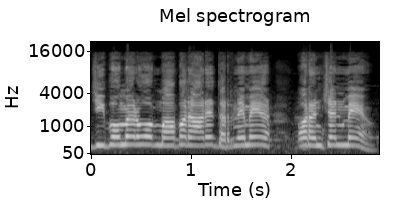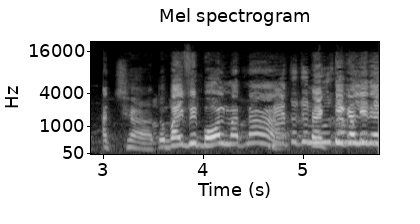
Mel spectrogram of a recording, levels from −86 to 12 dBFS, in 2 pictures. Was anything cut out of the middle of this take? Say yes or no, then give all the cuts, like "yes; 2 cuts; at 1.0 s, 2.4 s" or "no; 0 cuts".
yes; 1 cut; at 2.9 s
